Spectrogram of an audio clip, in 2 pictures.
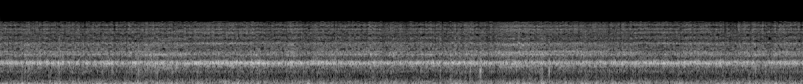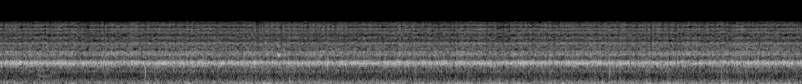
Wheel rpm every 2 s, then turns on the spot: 230, 230, 220, 230, 230, 230, 230, 230.
none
